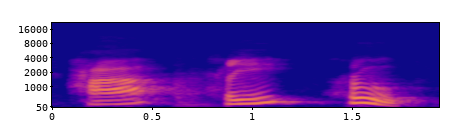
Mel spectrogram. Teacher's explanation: আমরা জানি হা হচ্ছে কণ্ঠনালীর মধ্যখান থেকে উচ্চারিত হয়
